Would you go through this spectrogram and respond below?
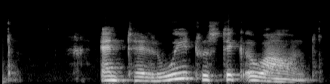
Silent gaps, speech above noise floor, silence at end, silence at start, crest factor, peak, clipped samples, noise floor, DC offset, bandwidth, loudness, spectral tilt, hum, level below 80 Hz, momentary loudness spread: none; 46 dB; 0.15 s; 0.05 s; 16 dB; 0 dBFS; under 0.1%; -60 dBFS; under 0.1%; 7.6 kHz; -15 LUFS; -7.5 dB/octave; none; -56 dBFS; 8 LU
